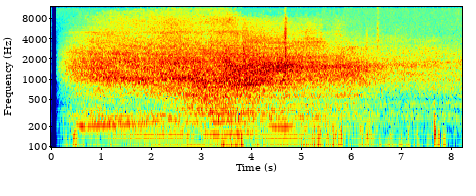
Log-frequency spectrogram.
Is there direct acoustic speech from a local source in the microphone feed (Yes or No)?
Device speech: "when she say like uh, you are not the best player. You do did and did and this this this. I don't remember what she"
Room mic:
No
